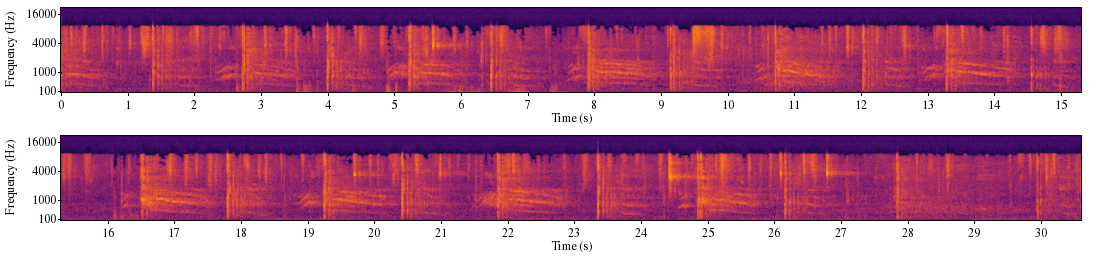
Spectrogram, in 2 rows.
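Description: Tennis ball struck by racquets back and forth in a long rally, one crisp hit about every 1.3 seconds, each hit paired with the hitting player's short grunt that falls in pitch.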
